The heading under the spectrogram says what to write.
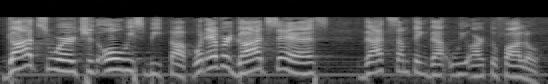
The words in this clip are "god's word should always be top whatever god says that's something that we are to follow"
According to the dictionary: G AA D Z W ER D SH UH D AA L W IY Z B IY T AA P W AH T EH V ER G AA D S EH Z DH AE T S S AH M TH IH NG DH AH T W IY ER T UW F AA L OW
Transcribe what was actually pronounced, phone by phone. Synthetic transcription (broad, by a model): G AA D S W ER D SH UH D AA L W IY S B IY T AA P W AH T EH V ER G AA D S EH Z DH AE T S S AH M TH IH NG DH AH T W IY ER T UW F AA L OW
